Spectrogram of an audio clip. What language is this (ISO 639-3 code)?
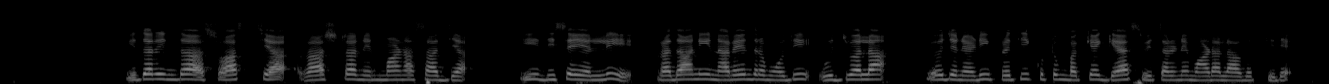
kan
